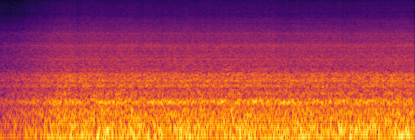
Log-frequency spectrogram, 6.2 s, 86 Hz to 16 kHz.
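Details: 2017 Jeep Cherokee 2.4 L at hot idle: a steady low rumble with an occasional uneven, loping stumble; intermittent misfire, and cylinder 4 is suspected.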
